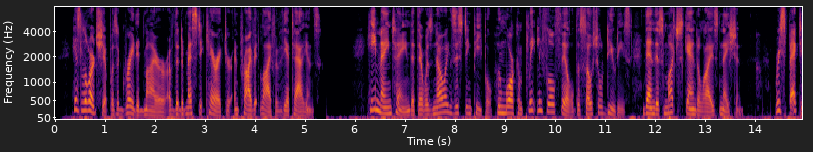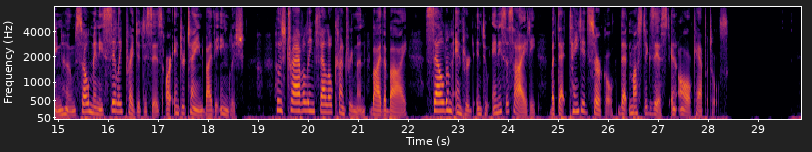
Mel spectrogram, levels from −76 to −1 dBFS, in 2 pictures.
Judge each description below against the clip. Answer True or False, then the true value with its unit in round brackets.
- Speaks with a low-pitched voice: False (155 Hz)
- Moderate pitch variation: False (8.3 semitones)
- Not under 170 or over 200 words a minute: False (140 wpm)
